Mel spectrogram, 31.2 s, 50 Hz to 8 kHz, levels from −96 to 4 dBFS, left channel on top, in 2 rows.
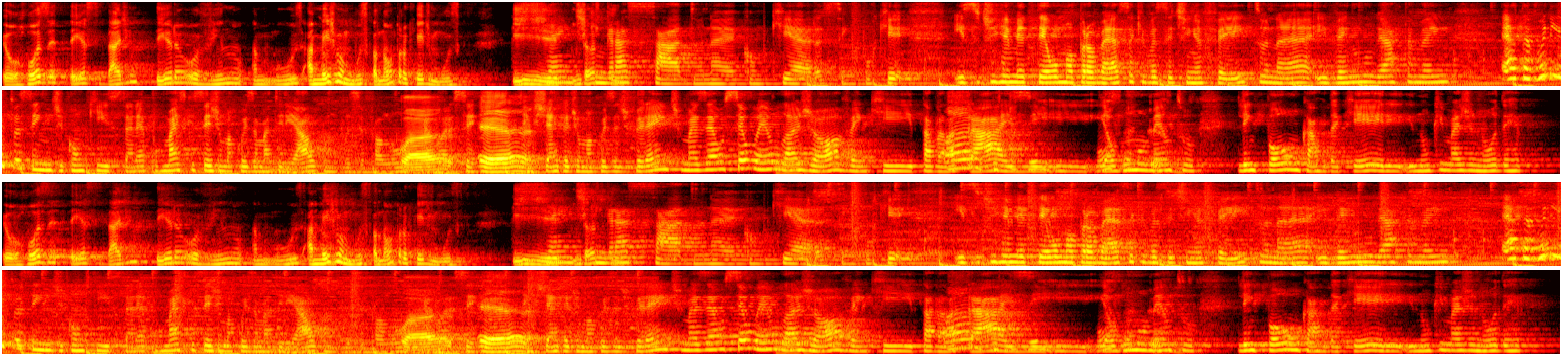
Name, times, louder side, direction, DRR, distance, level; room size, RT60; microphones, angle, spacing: voice 1, 0.0-4.5 5.1-6.2 18.1-18.6 19.6-20.9 23.3-23.6 25.0-25.4 25.8-26.1 26.5-27.4, left 2 dB, 70° left, 11 dB, 1.5 m, -26 dB
voice 2, 5.1-20.3 20.8-30.8, left 1 dB, 35° left, 4 dB, 2.0 m, -27 dB
sound 1, 8.0-22.2, right 2 dB, 70° right, 1.3 m, -36 dB
26.0 x 19.0 x 9.3 m, 1.2 s
head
